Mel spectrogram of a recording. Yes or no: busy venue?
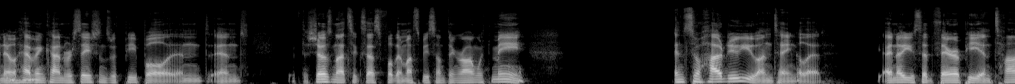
no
